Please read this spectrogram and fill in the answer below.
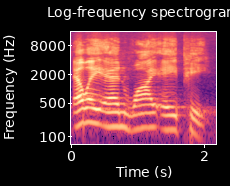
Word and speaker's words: lagniappe: By the way, if you want to phonetically write this, it's Lanyap.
